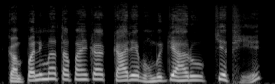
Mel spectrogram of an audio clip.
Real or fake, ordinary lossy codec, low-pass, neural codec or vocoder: fake; none; 19.8 kHz; autoencoder, 48 kHz, 32 numbers a frame, DAC-VAE, trained on Japanese speech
